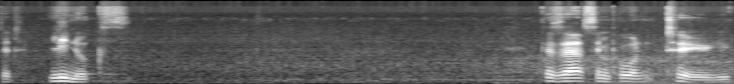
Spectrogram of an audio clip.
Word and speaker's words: Linux: Obviously, Linux, which is how you pronounce it, Linux.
